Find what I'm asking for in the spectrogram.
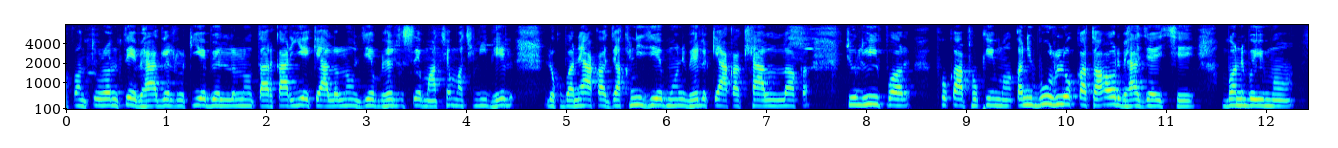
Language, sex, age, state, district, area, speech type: Maithili, female, 45-60, Bihar, Darbhanga, rural, spontaneous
